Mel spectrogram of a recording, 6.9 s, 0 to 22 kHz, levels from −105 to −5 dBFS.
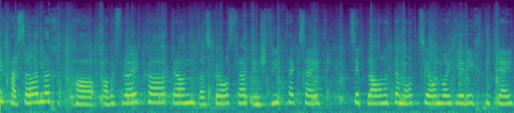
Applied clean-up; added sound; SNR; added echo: none; Run; 13 dB; none.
